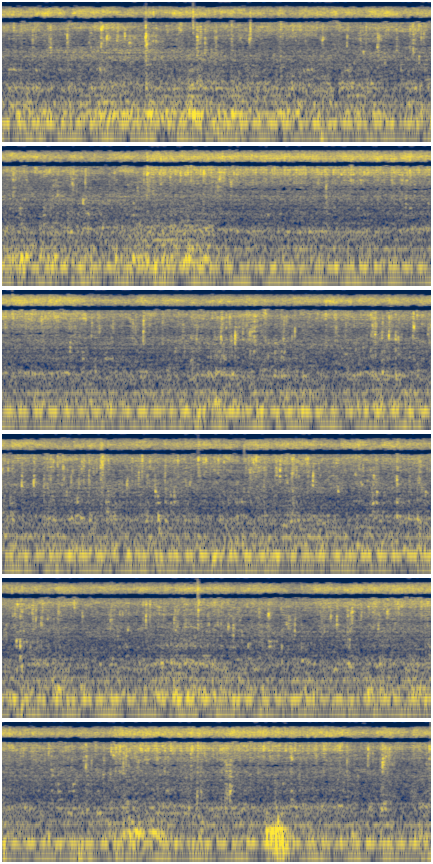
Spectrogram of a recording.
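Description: Water runs from a tap in a continuous, even stream into a sink while fruits are being washed. The flow stays steady for the whole stretch, with a faint clink near the end and no speech.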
